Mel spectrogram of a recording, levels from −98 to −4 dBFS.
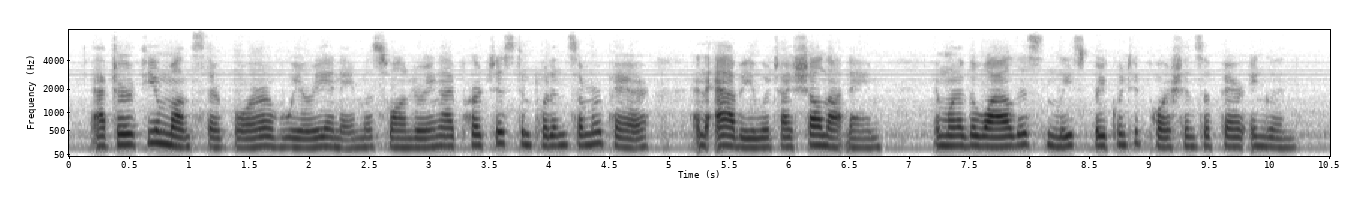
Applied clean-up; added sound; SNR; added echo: none; none; none; none.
